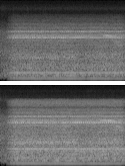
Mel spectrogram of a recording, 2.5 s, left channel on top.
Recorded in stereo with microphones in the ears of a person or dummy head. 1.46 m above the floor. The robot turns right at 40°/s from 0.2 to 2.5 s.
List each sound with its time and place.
Only background noise.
